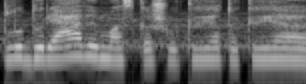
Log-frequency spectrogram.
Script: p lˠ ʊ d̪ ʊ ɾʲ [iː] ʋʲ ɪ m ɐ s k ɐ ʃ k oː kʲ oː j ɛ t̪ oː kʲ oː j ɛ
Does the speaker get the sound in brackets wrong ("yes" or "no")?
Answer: yes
